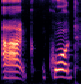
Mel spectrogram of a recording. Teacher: Послушайте, насколько это сильно отличается от привычного нам произношения просто «кот» с обычным «о» ровным, а здесь будет «кот» с дифтонгом типа «уо» на месте закрытого «о»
